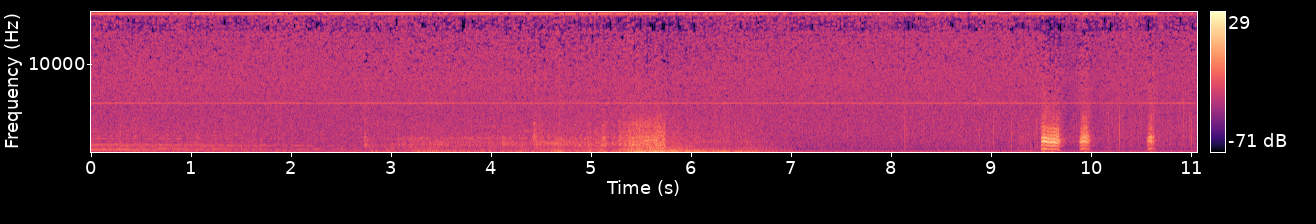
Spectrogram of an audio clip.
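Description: Blackie, a pet crow in an enchanted forest, caws in a couple of sharp, loud bursts near the end, after a stretch of low rumbling background and a swelling noisy passage.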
